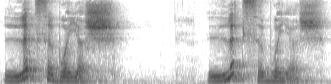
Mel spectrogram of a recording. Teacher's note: the letter G is not pronounced here. It is silent. And the vowels U, E are not pronounced W, but more than Oi.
